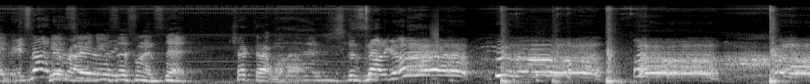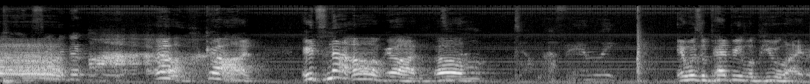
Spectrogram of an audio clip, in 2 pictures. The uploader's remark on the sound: We had a terrible technical error while recording this podcast- so there's a horrid buzzing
